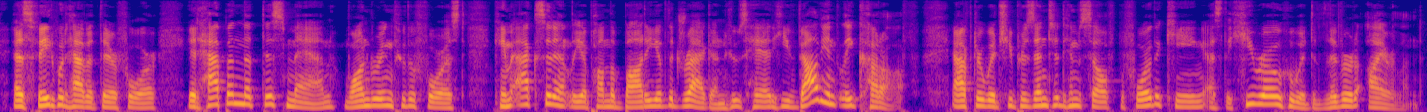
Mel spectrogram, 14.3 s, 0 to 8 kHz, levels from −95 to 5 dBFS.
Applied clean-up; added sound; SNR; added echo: none; none; none; none.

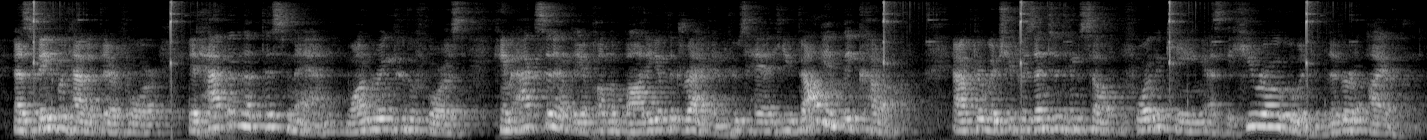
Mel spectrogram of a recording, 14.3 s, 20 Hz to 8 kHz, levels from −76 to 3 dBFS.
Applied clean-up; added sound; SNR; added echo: none; Shatter; 15 dB; reverberation time 0.9 s.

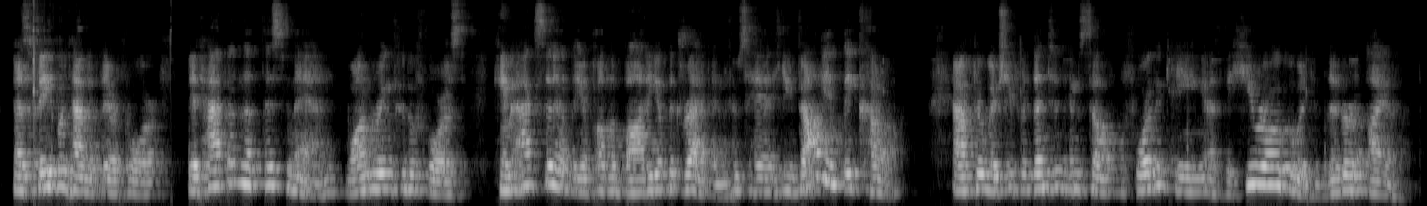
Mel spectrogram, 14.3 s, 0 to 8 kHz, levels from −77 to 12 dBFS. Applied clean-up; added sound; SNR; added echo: neural mask model DeepFilterNet 3.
